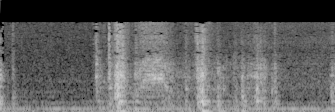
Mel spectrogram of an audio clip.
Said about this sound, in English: And the printer's getting ready. The scanner has started scanning. I hear it underneath.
